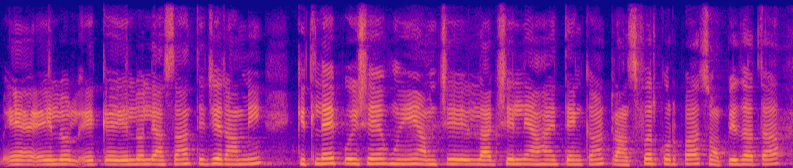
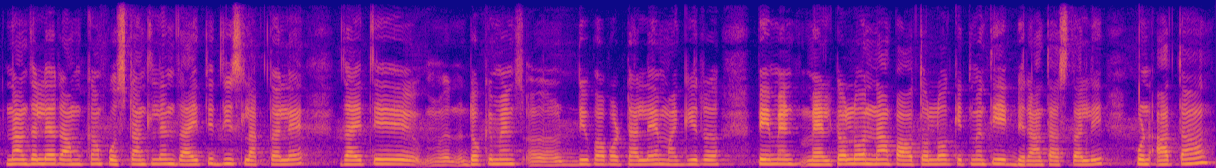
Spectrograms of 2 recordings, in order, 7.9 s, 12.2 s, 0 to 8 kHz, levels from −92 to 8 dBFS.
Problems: constant background noise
